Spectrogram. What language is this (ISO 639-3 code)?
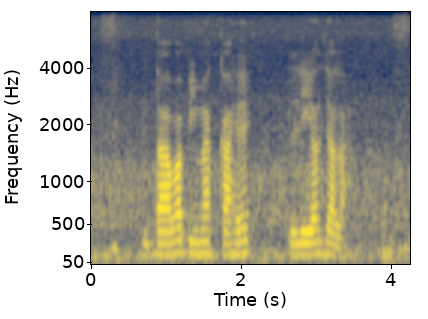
bho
